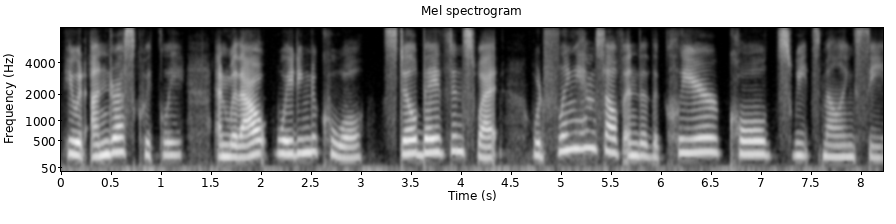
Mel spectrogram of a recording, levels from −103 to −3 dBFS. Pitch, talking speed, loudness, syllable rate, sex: 240 Hz, 170 wpm, -19 LUFS, 4.3 syllables/s, female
